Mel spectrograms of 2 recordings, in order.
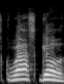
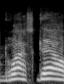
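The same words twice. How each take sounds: First: Glasgow said as GLASS-go, loud and higher; pronounced "-go". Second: Glasgow said as GLASS-gow, rhyming with cow; mispronounced "-gow". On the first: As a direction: firmly end Glasgow on "oh", not "ow". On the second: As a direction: loudly end Glasgow on an "ow" sound. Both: Shown as a demonstration. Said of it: "That's how it's pronounced".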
